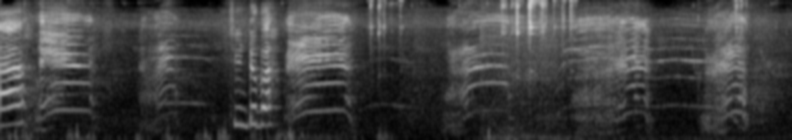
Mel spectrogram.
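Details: Hungry domestic cat meowing in the morning: a run of loud, drawn-out, arching meows, some rising then falling, about every two to three seconds, with a person calling to it in Kannada and short clicks between calls.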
